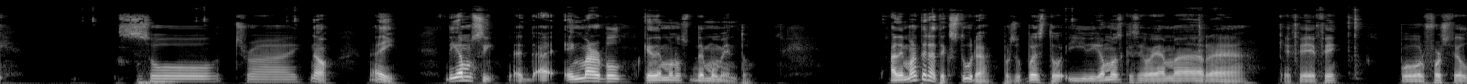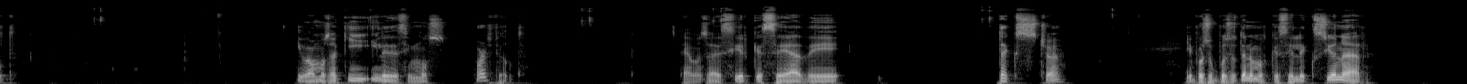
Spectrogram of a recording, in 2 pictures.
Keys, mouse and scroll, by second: 1.0 click, 2.2 click, 3.1 click, 10.9 click, 13.0 shift+f, 13.7 shift+KP_Enter, 15.8 click, 20.7 click, 22.0 click, 24.7 click.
